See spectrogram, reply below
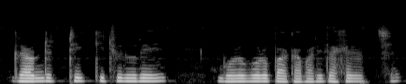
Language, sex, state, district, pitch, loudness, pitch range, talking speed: Bengali, male, West Bengal, Darjeeling, 145 Hz, -20 LUFS, 140-155 Hz, 145 wpm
